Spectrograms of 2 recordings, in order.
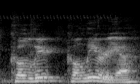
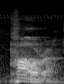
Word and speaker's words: cholera: Choleria is not the way it's said. Cholera is the word.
